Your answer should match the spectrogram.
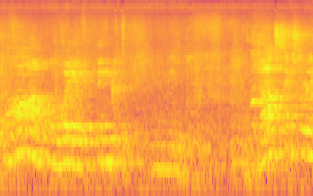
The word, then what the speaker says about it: Gnostics: It's spelled Gnostics, but it's pronounced Gnostics. Sound good? because in English, the G is silent.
